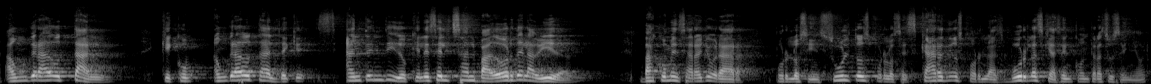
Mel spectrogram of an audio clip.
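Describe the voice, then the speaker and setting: A man's voice: fairly high pitch, expressive, normal speed, darkish tone. Man preaching in an echoey church. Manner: earnest preaching with rhetorical questions, repeats verse references. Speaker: pastor. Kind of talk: expository sermon.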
